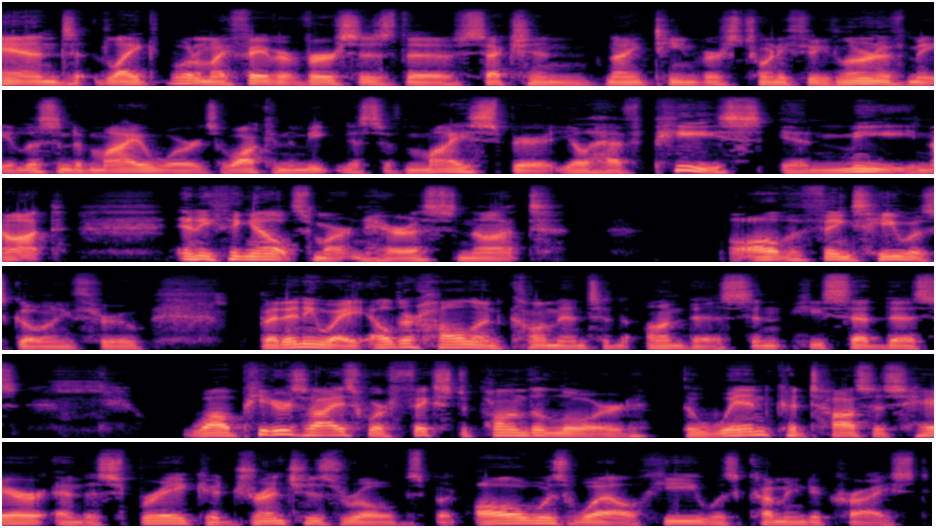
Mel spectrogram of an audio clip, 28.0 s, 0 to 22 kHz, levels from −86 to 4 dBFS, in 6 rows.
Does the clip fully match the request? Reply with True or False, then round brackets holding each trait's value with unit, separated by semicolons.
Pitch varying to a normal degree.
True (3.2 semitones)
